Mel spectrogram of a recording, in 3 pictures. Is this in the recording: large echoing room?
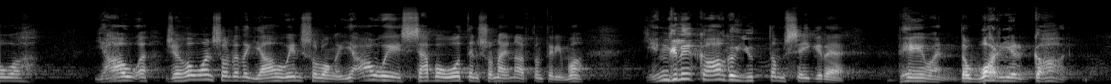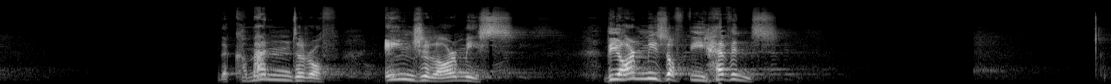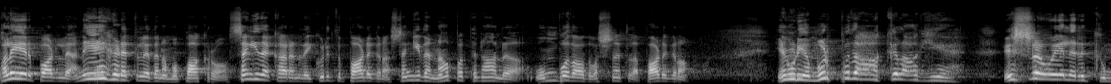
yes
